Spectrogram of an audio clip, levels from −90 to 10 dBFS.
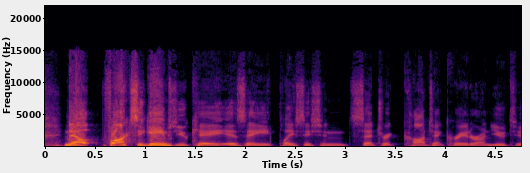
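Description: From 0.22 to 1.2 s the speech sounds like microphone overload: peaks are flattened and harsh, with a crackly edge on the loudest syllables. It's likely input gain pushed about 9 dB past the converter's ceiling, clipping roughly a tenth of the samples. At 0.25 s voice and background both drop suddenly by about 3 dB, and at 1.26 s by about 10 dB more. That's the microphone volume stepped down, likely the call software cutting input gain after hearing the distortion.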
